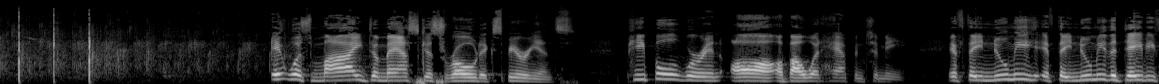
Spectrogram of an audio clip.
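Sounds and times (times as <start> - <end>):
congregation clapping hands during a church sermon: 0.0 - 3.6
speech: 2.7 - 11.5.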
